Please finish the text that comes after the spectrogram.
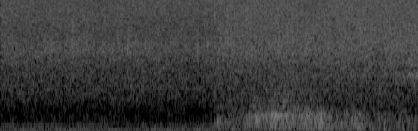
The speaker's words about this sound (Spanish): ¡Tormenta!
